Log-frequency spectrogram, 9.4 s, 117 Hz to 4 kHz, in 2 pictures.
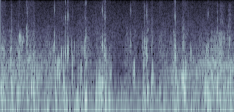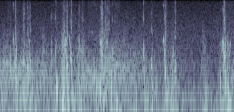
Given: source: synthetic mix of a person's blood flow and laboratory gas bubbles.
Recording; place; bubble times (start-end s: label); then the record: Doppler ultrasound of blood flow; subclavian vein
0.00-0.13 s: bubbles
0.17-0.78 s: bubbles
1.02-1.76 s: bubbles
1.89-2.25 s: bubbles
2.58-2.73 s: bubbles
2.81-3.10 s: bubbles
3.15-3.25 s: bubbles
3.35-3.75 s: bubbles
3.78-3.92 s: bubbles
4.05-4.68 s: bubbles
4.81-5.32 s: bubbles
5.68-5.73 s: bubbles
5.75-6.38 s: bubbles
6.43-7.07 s: bubbles
7.51-7.83 s: bubbles
7.91-8.22 s: bubbles
9.02-9.38 s: bubbles
From the record:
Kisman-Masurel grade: 333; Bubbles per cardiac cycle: rolling drumbeat, 9 or more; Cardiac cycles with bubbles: 50 to 99%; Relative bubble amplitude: loud (0.450 to 0.775); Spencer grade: 3 (all of the cardiac periods contain showers or single bubble signals, but not dominating or overriding the cardiac motion signals); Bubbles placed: anywhere in the cardiac cycle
